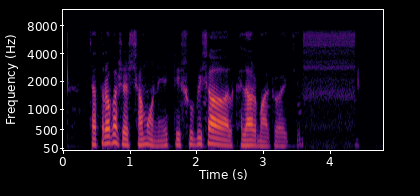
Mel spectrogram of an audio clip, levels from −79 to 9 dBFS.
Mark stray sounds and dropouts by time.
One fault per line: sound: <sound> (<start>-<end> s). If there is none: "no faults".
no faults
